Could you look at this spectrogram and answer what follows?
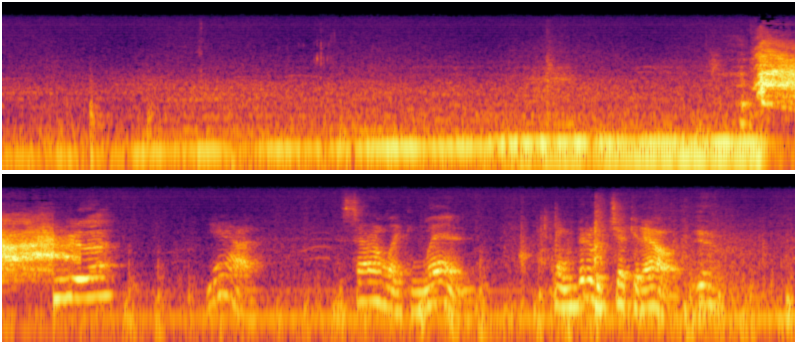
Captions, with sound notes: (screaming) Did you hear that? Yeah, it sounded like Len. Come on, we better go check it out.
